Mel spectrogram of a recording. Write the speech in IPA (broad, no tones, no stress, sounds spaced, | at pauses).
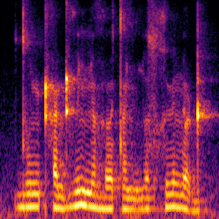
d u ɲ ʈʰ ɐ ɳ ɖʱ ɨ ɲ ɐ̃ ɦ ɵ t ɐ̃ ɲ ʎ o z x ʉ n ɵ ɖ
